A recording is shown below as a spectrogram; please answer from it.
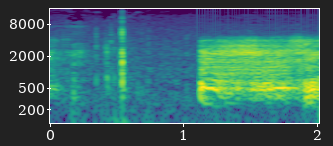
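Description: Toy fart gun sounding through its small built-in speaker: after a brief lull and a single click, a steady pitched noise starts suddenly about a second in and holds.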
